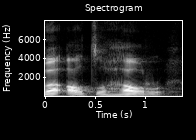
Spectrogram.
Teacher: اطہر میں طا موٹا ہے، آخر میں را ساکن ہوگا تو را پر ہوگا۔ واطہر، اور پر اس لیے ہوگا، موٹا اس لیے ہوگا کیونکہ اس سے پہلے ہا کے اوپر زبر ہے۔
